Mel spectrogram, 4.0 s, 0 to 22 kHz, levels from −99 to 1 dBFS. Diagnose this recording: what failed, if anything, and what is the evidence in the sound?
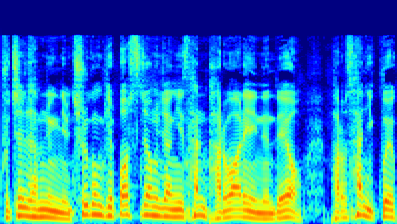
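Nothing in the signal chain appears to have failed: the speech signal is continuous and intact, with no dropouts, distortion, level jumps or other audible defects at any point.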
